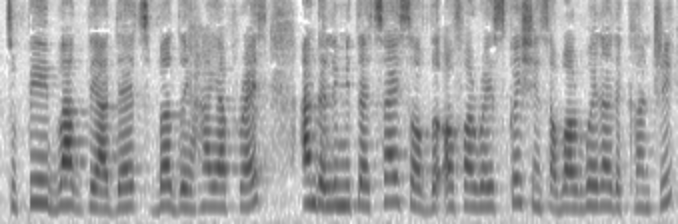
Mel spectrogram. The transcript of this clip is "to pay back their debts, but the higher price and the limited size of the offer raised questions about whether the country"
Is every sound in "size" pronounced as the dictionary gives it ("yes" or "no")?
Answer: no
